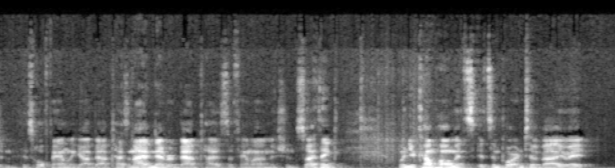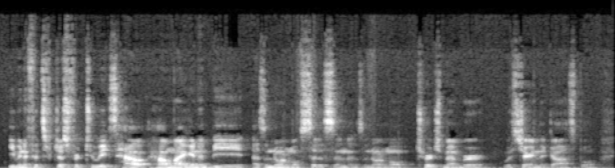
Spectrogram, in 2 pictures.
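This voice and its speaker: A man's voice: low voice, fairly bright tone, a little hiss or hum. A man in his twenties chatting casually as a guest in an interview, seated in a meeting room. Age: 20s. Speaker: author and guest. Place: small office meeting room, seated at a table.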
